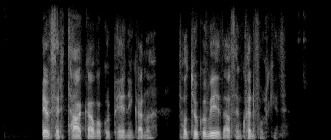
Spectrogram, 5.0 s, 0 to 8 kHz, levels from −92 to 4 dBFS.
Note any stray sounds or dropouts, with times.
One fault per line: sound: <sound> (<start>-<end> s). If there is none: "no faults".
no faults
